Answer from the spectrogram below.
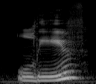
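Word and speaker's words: Leav: But one quote I'm going to read from my favorite poet, and I'm pretty sure her last name's pronounced Leave, but it's Lang Leave.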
